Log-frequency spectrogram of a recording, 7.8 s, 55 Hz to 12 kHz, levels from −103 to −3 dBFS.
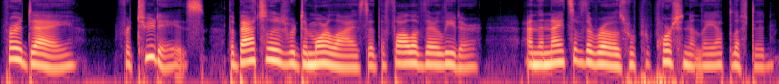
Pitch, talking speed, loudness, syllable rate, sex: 200 Hz, 175 wpm, -20 LUFS, 6.2 syllables/s, female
